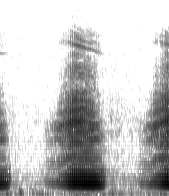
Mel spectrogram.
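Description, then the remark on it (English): A male frog gives a loud, drawn-out croaking call that swells for about half a second, then starts again, a buzzy, harmonically rich drone with a steady low pitch. “it's advantageous for them to have as loud a croak as possible”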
